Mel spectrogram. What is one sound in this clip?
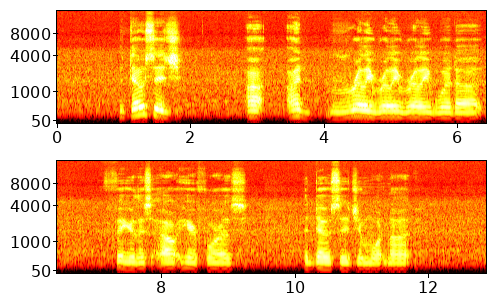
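A young man speaks calmly and close by, in short bursts.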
